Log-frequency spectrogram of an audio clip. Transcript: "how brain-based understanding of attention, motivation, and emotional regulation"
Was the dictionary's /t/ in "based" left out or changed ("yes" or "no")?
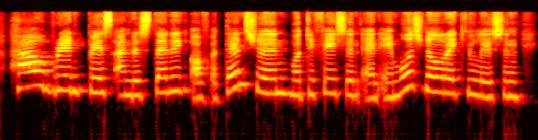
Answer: yes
